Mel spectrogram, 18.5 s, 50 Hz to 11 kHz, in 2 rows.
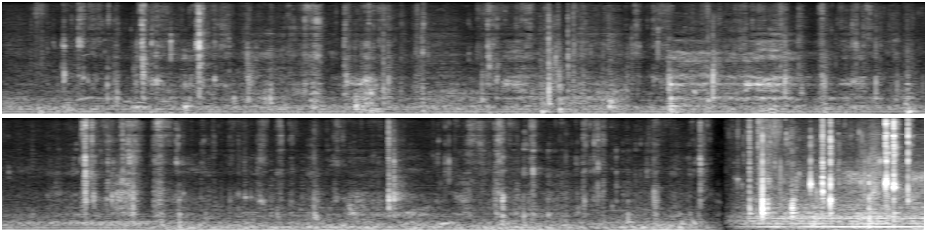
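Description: Close-miked chewing and biting of fried chicken nuggets: crisp crunches and wet mouth sounds, over a faint steady low hum. About 16 seconds in, this gives way abruptly to much louder intro music.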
